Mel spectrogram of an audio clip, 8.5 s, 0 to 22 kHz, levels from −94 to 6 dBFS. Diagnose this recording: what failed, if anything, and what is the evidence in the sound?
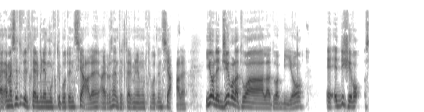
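The failure is a cut-off end at the buffer or storage stage. Right after "bio e e dicevo", the speech stops dead at 7.36 s in the middle of a sound and falls into digital silence for the remaining 1.1 s. The final buffers of audio were never written out, so nothing decays. On the waveform, the signal ends in a vertical edge and becomes a flat line. On the spectrogram, every frequency band ends in the same sharp vertical boundary, followed by empty black.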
